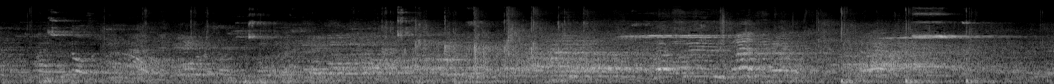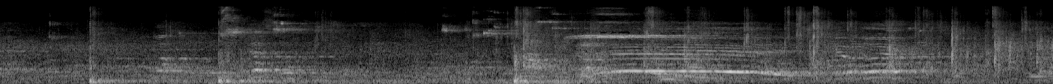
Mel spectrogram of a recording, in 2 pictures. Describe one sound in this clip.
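Young people shout and cheer in an echoing gym.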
